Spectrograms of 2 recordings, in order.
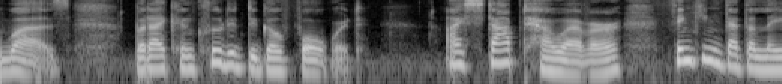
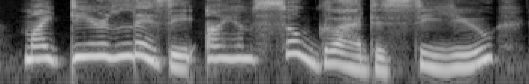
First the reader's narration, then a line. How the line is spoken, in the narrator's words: exclaimed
